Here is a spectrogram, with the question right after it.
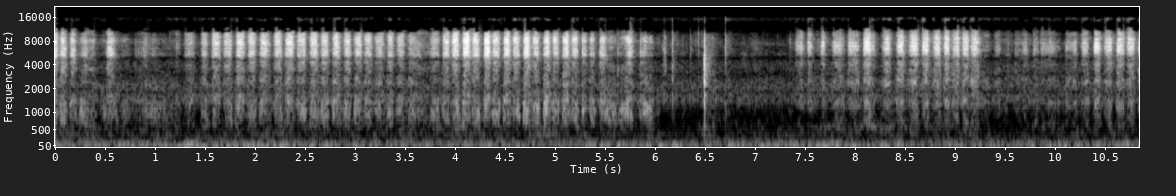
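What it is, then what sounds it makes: Felt-tip marker rubbed on a paper colouring page. A felt-tip marker is rubbed back and forth over a flat paper coloring book page, filling the flower petals in red. The quiet, steady scratchy strokes are bright and hissy, rising and easing in short bursts with a faint low hum underneath, and one sharp tick stands out partway through.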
